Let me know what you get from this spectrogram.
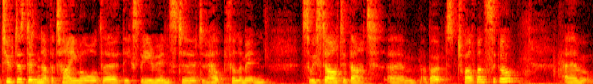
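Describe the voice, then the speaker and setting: A woman of medium pitch with a Welsh accent, at a fairly quick pace with fairly even intonation. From Wales. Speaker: charity centre manager. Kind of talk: interview.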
